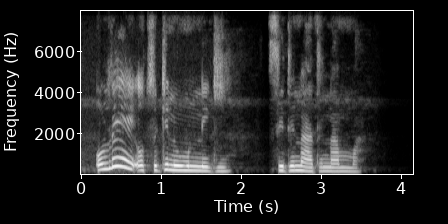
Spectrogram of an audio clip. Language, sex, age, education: Igbo, female, 15-29, tertiary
